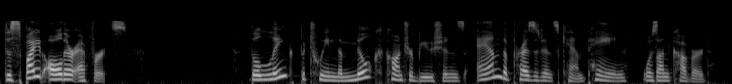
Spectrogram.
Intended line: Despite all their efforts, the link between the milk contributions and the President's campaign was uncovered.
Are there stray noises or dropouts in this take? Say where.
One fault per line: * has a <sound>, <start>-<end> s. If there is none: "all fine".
all fine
